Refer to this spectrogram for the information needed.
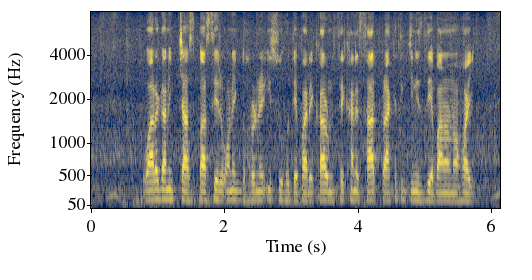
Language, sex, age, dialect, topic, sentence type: Bengali, male, 18-24, Northern/Varendri, agriculture, statement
